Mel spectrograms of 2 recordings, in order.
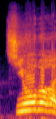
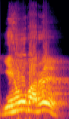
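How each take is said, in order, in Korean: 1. 'jee' 소리로 시작해요, 영어식이에요. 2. 'ye' 소리로 시작해요, 라틴식이에요. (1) "영어로 발음을 하게 되면 지호버가 되고" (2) "라틴어식 발음 표기인 예호바"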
